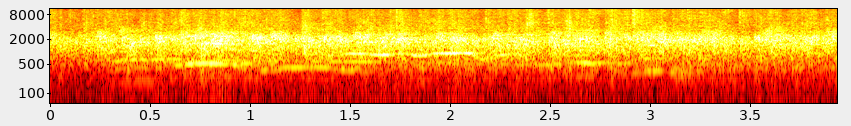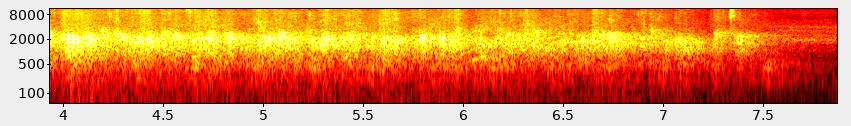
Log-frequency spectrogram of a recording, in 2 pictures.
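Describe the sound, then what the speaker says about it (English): An audience at a university lecture event applauds the staff, a dense burst of clapping that stays strong for several seconds and then tapers off, with a voice speaking briefly at the start. "So how about a round of applause for the staff?"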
